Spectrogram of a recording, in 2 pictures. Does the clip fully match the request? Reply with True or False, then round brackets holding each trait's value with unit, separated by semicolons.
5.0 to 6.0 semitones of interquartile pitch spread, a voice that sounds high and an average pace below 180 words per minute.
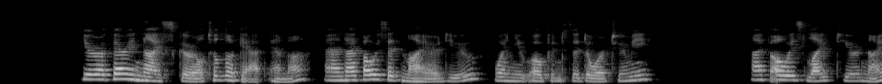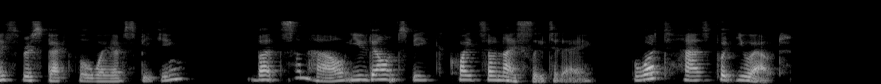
True (5.3 semitones; 195 Hz; 155 wpm)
